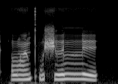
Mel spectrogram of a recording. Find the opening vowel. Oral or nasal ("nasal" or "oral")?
nasal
